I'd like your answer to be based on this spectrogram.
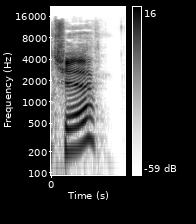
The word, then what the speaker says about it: Cher: Well, Cher, guess what? – Guess what? You said her name right. – Did I? – Yep. – Oh, good.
